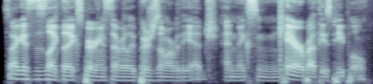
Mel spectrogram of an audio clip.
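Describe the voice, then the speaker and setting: A man's voice: sits low, fairly even intonation, very fast, bright, forceful tone, no echo, studio quality. A man co-hosting a casual film discussion, chatty and laughing often. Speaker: podcast co-host.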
